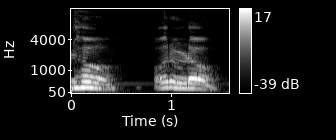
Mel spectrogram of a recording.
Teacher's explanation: ढ और ड़ बोलते हैं तो हमारी जिह्वा ऊपर की तरफ जल्दी से मुड़ती है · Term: उक्षिप्त व्यंजन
